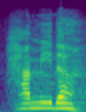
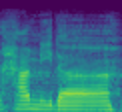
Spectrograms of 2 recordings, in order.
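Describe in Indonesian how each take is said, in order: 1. Vokal akhir diucapkan pendek. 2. Vokal akhir dipanjangkan. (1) "pendek ya" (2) "jangan hamidah, keliru itu"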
